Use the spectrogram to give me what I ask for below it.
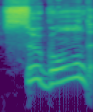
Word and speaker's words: seconde: Seconde, oui, c'est très très bien. On prononce g, mais on écrit que.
